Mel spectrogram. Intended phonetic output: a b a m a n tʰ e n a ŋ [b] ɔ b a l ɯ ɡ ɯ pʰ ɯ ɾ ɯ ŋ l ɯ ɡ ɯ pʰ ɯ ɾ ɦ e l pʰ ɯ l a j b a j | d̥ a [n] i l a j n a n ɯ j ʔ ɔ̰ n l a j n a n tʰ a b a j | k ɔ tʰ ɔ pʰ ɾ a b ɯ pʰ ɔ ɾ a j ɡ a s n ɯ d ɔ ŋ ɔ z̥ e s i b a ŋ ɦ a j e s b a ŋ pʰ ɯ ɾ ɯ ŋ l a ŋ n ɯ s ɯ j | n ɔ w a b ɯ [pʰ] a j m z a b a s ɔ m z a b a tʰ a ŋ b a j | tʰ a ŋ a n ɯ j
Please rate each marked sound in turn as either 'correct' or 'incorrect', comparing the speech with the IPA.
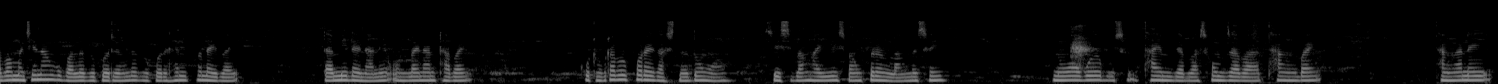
incorrect, incorrect, incorrect

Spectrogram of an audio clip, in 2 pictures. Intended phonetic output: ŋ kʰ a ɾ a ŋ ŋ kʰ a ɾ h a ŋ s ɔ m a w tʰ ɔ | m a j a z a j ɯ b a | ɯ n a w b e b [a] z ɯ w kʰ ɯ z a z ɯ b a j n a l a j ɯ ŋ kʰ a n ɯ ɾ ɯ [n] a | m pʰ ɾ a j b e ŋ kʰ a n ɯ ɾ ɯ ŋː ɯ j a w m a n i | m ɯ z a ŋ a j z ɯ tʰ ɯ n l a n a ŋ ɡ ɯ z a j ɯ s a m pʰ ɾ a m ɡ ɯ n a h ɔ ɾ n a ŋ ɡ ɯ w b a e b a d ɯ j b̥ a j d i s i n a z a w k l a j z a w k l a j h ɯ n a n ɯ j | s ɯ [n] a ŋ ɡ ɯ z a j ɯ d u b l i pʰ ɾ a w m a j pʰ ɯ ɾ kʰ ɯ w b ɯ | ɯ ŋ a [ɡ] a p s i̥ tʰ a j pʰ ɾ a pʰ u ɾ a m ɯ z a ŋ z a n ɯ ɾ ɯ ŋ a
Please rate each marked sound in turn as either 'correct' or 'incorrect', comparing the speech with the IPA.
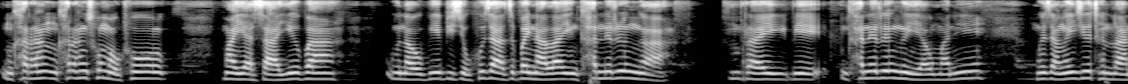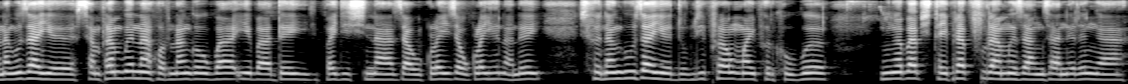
incorrect, incorrect, correct, incorrect

